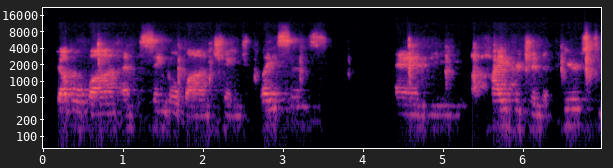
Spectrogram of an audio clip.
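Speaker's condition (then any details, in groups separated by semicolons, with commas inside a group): No condition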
